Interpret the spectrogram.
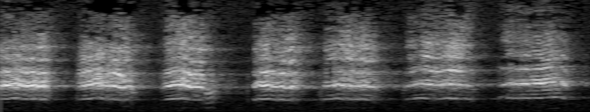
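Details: Falcon calling: loud, harsh, scratchy notes repeated in a steady series, about two or three per second, each a short grating burst, with a quiet background.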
